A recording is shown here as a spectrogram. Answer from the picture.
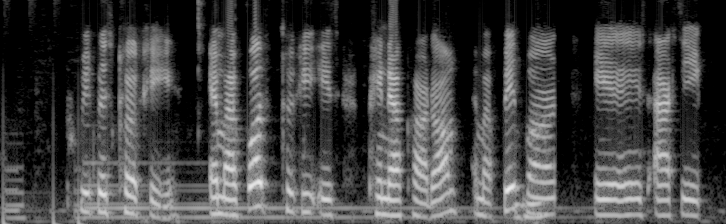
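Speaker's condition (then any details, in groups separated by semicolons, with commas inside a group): Down syndrome; present from birth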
